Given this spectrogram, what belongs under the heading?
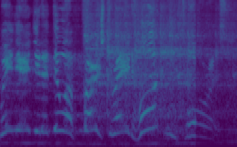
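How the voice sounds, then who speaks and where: Over loud background noise, someone shouts in a cartoonish character voice. The pace is moderate. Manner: gruff, pushy.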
